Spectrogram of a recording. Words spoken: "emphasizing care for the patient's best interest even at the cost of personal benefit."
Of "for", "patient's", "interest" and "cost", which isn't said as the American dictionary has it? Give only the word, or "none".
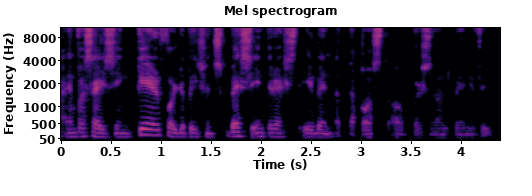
none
